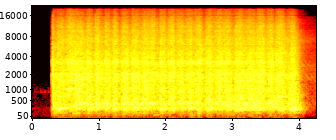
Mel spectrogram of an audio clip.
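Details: 1962 VW Beetle, sat over 20 years, carburetor primed by hand but the fuel pump is suspected of delivering nothing: about four seconds of steady cranking at roughly four turns a second, no start.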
